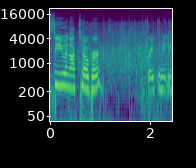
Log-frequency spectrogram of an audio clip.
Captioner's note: applause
